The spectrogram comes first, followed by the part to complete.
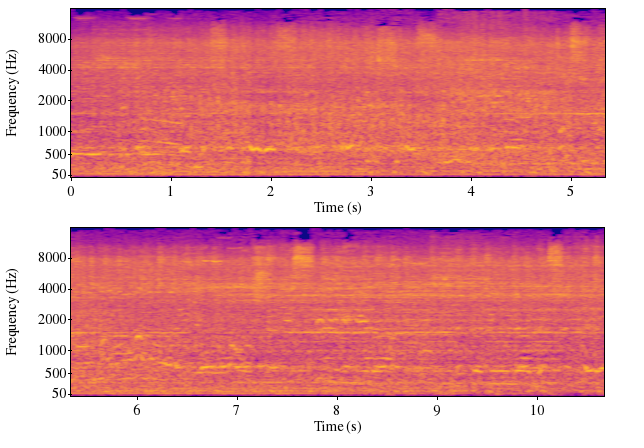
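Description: Road traffic with a steady low engine rumble, mixed with indistinct voices and some music.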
